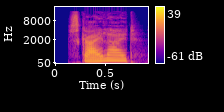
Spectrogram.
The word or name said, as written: skylight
